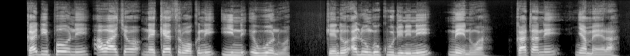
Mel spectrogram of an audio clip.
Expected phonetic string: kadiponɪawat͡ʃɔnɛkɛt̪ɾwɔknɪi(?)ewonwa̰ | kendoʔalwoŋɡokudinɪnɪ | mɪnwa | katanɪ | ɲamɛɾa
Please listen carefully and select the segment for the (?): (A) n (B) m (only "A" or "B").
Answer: A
